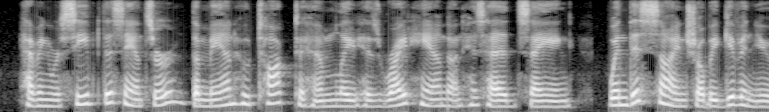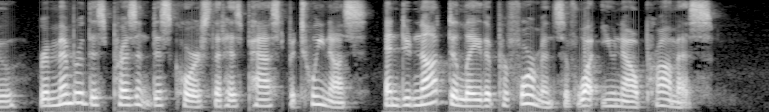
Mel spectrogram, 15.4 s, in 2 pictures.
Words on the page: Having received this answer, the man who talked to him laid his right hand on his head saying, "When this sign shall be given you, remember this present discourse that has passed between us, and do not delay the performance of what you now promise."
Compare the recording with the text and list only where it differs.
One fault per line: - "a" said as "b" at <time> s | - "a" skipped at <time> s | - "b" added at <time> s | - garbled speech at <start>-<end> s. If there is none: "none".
none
